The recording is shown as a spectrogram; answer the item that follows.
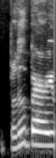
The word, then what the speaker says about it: Blubrry: Then Blueberry, which is Blueberry without the E's. I'm not sure why. Somebody says, oh, my friend Dave Jackson says, because E's are evil. I don't, but it's spelled Blubrry.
